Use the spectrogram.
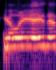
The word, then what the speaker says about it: pileated: That is one you can say either way. You can say pileated or pileated.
